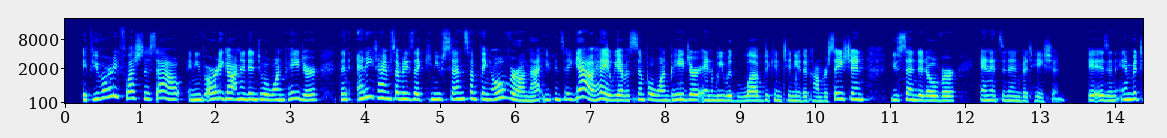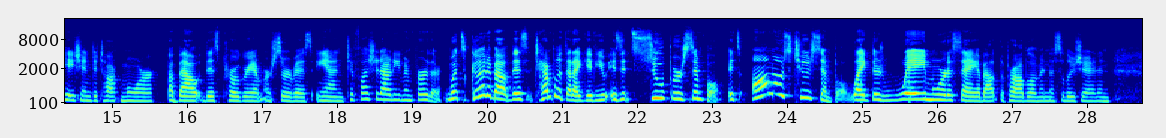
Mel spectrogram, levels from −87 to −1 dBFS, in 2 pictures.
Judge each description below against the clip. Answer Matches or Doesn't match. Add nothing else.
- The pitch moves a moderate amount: Matches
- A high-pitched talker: Matches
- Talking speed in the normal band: Doesn't match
